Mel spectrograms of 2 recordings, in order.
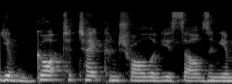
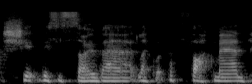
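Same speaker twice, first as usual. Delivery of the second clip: much softer, mock muttered cursing; retold inner panic; 2 semitones lower, 7 dB quieter than usual. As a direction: curse quietly to yourself. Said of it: "I'm like".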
